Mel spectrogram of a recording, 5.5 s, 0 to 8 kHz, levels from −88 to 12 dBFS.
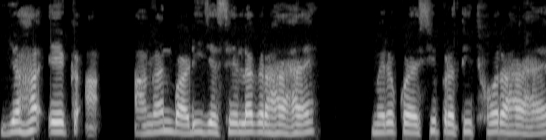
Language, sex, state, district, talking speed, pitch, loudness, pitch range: Hindi, male, Chhattisgarh, Balrampur, 165 wpm, 190 Hz, -18 LUFS, 175-200 Hz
